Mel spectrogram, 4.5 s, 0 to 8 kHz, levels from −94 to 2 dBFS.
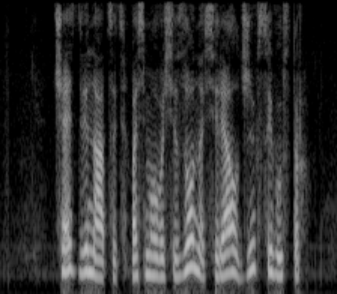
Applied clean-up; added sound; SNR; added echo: none; none; none; none.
